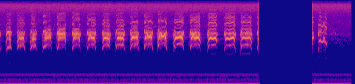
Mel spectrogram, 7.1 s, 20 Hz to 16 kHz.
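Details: Osprey at the Charlo nest on 31 July 2023, as the fifth fish of the day, a lake whitefish, is brought in: a rapid run of sharp, repeated high chirps, about three a second, breaking off after five seconds, over a steady electrical hum.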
